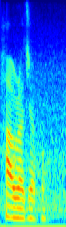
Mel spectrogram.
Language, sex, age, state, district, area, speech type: Bengali, male, 18-30, West Bengal, Kolkata, urban, spontaneous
